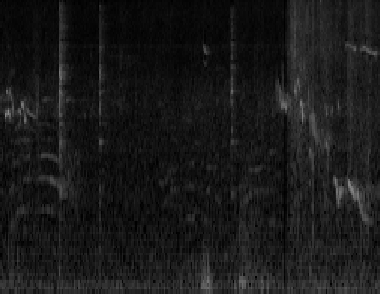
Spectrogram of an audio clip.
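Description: Birds chirping outdoors in short, quick gliding calls, busiest near the start and again in the last second, with two low thuds around the middle.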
